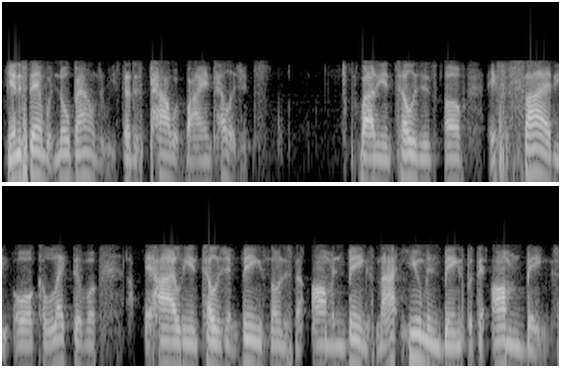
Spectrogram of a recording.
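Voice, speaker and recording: A man's voice: mid-range voice, steady tone, fast talker. Fiery preacher-like man on a tinny line. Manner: fiery, repeats "you understand?", works himself up. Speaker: channel host giving a spiritual talk. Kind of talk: impassioned monologue. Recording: tinny phone-like audio.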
